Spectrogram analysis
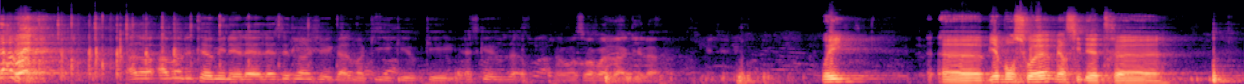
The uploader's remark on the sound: PRESS CONFERENCE IN FLORIDA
